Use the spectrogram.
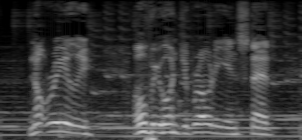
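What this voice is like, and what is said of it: Usual voice. Nothing is said of it.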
